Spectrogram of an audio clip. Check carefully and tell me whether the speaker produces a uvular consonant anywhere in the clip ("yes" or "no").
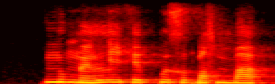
no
